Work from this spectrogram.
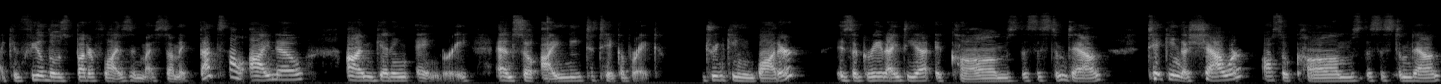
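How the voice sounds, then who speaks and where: The background stays quiet as a woman talks at a moderate speed. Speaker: marriage and family therapist. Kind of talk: online talk. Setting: online session.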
